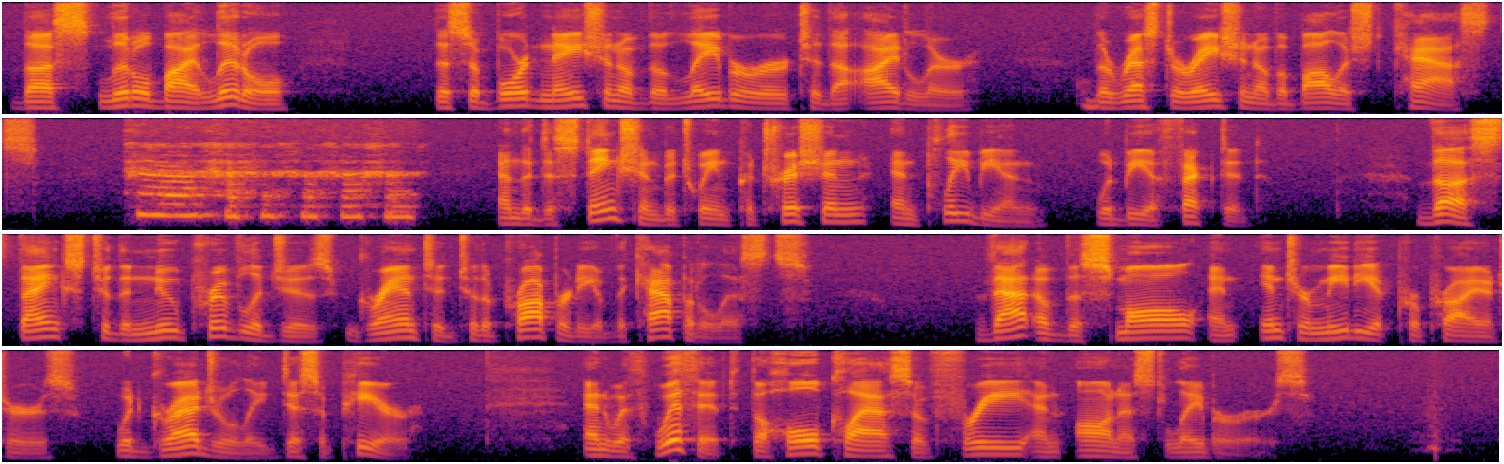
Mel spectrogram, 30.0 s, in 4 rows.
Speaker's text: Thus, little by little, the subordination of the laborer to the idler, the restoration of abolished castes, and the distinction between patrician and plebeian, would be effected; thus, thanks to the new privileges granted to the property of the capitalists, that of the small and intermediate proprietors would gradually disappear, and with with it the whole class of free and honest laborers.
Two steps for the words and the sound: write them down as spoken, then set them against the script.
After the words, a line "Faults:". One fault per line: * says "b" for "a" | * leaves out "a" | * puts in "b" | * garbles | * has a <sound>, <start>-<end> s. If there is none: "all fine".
Thus, little by little, the subordination of the laborer to the idler, the restoration of abolished castes, and the distinction between patrician and plebeian, would be effected; thus, thanks to the new privileges granted to the property of the capitalists, that of the small and intermediate proprietors would gradually disappear, and with with it the whole class of free and honest laborers.
Faults:
* has a laugh, 8.1-9.7 s
* has a whoosh, 29.5-29.8 s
